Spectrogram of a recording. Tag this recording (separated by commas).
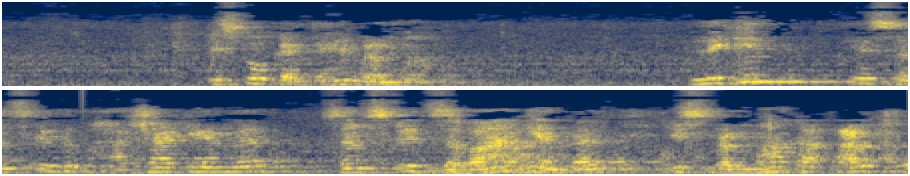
Speech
